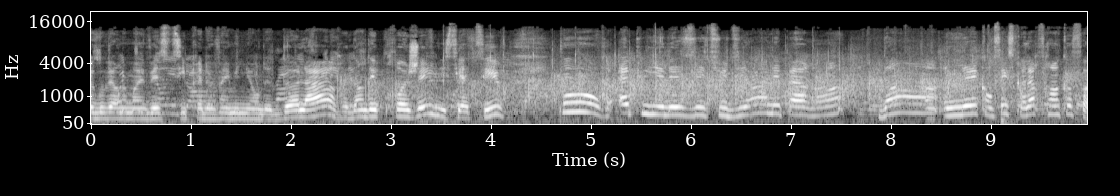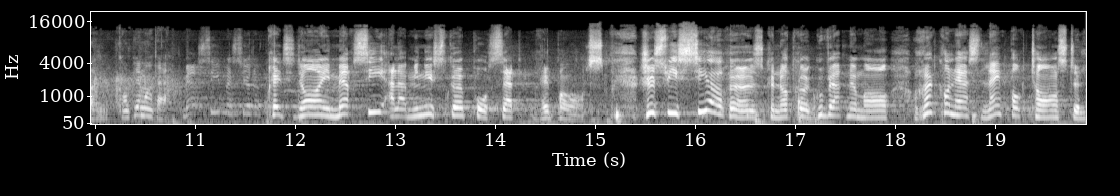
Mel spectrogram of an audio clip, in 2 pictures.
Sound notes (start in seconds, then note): 10.2 applause; 15.1 speaking in French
